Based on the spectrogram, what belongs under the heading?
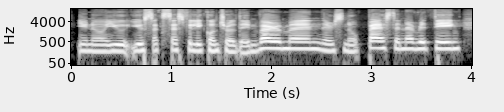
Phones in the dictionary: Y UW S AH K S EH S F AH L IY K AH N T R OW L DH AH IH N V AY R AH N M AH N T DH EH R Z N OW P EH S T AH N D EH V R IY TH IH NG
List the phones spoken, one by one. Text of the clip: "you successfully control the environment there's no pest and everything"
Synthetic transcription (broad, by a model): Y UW S AH K S EH S F AH L IY K AH N T R OW L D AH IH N V AY R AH N M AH N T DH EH R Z N OW P EH S T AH N EH V R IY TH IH NG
